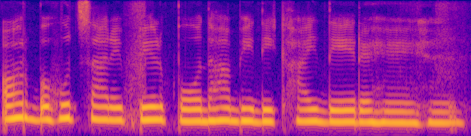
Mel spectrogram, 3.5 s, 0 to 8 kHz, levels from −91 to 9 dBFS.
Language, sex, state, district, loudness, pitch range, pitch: Hindi, female, Jharkhand, Palamu, -12 LUFS, 215-255 Hz, 230 Hz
